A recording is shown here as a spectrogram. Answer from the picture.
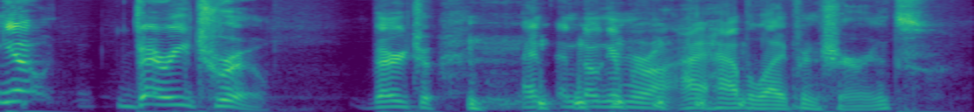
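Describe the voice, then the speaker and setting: Speaking at a moderate pace, a man uses a fairly high pitch with very wide pitch swings. Vocal fry runs through his voice. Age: 40s. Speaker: comedy live-stream host. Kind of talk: casual chat.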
